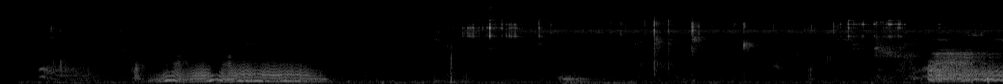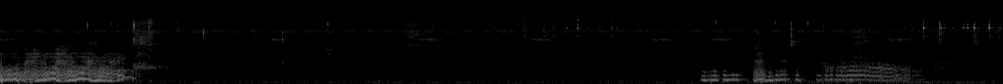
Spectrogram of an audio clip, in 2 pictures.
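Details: Cats eating, with three low, harmonic growling murmurs of two to three seconds each and faint clicking chewing noises in the quieter gaps.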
